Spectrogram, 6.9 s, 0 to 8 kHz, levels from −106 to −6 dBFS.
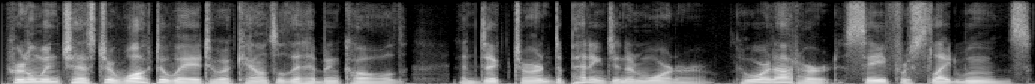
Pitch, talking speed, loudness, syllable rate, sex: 120 Hz, 225 wpm, -21 LUFS, 6.2 syllables/s, male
